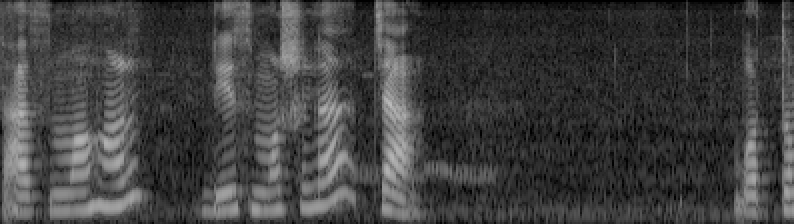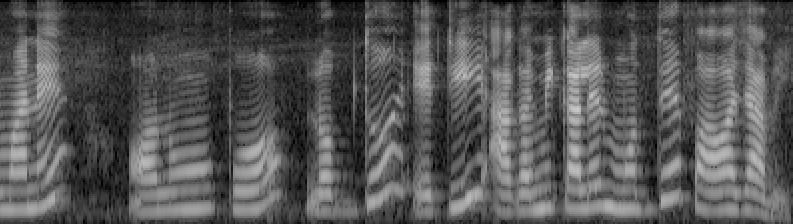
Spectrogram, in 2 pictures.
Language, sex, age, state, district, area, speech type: Bengali, female, 60+, West Bengal, Howrah, urban, read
